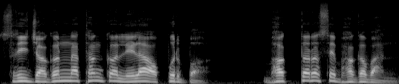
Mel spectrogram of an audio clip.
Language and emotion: Odia, neutral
